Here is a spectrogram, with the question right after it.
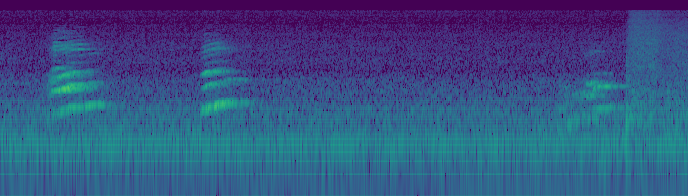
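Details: Snow Bengal cat meowing in a kitchen: three short, slightly rising meows spaced over six seconds, the last fainter, over a steady low hum, with a brief soft noise burst at the end.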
